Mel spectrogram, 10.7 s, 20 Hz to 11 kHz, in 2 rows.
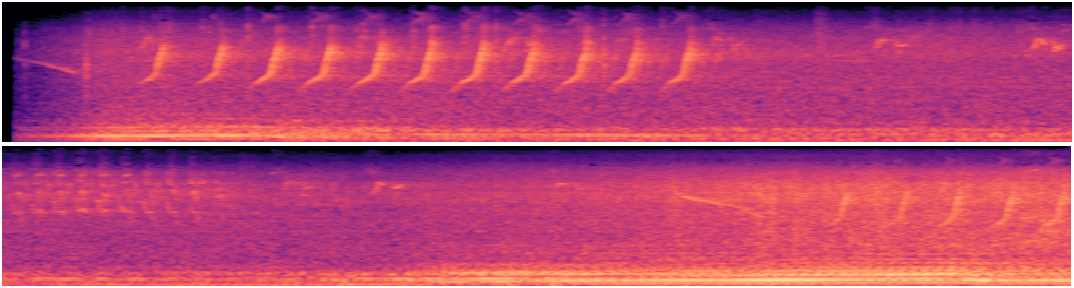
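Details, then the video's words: Northern cardinal singing on the first day of spring, 2011: a rapid run of about ten clear, steeply down-slurred whistles, then quieter faint notes while a rushing, wind-like background noise swells toward the end. "Cardinal Sings on First Day of Spring"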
